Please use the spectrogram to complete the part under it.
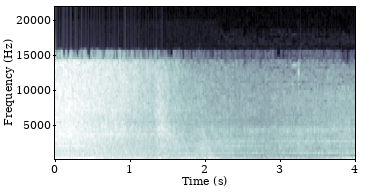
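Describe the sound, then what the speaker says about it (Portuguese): A motorcycle engine passes by at a moderate distance, a broad steady roar that peaks early and slowly fades, with no talk. "Moto."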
